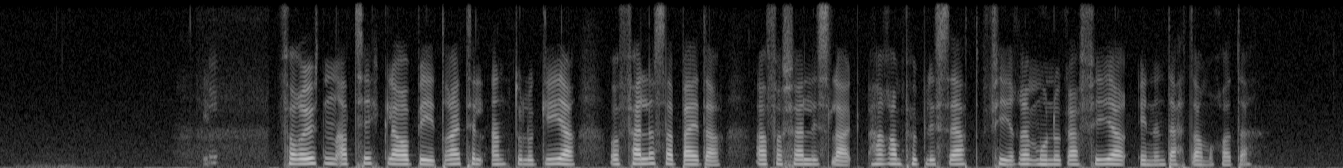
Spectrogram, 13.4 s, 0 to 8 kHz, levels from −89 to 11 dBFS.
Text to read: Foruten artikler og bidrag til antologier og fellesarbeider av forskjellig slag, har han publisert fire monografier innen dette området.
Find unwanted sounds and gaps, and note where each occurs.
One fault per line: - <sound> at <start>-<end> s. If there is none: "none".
- laugh at 2.0-2.2 s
